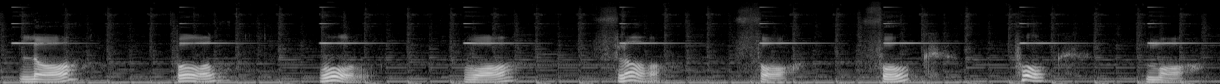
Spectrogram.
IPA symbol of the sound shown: ᴐ:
